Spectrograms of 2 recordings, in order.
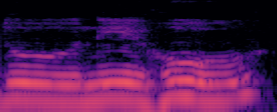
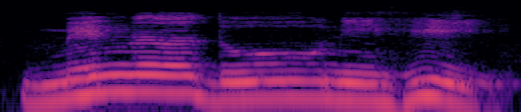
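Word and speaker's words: مِن دُونِهِ: So now pronounce, it's very easy to pronounce do ni hi instead of do ni hu.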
